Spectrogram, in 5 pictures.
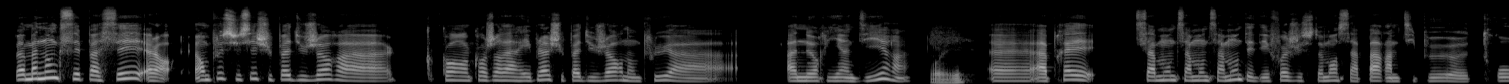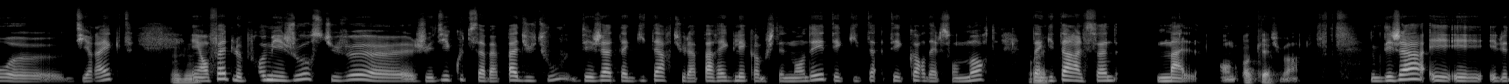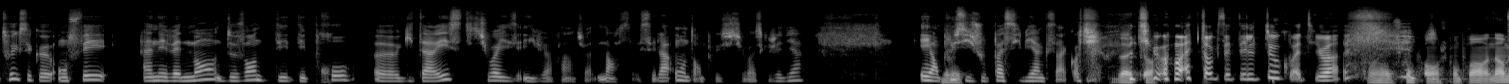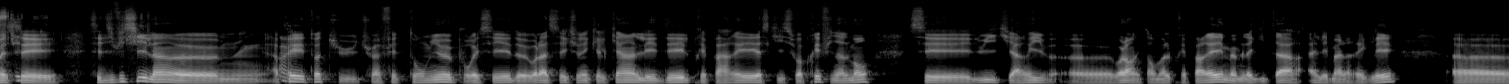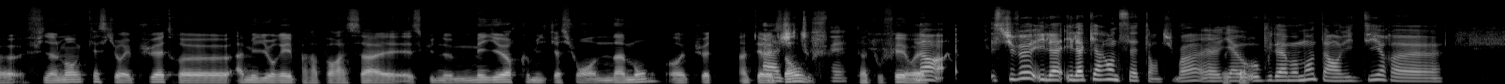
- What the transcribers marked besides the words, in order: stressed: "pas"; stressed: "mal"; laughing while speaking: "tu-tu vois ? Donc c'était le tout quoi, tu vois ?"; stressed: "meilleure"; stressed: "amont"
- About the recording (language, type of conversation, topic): French, advice, Comment puis-je mieux poser des limites avec mes collègues ou mon responsable ?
